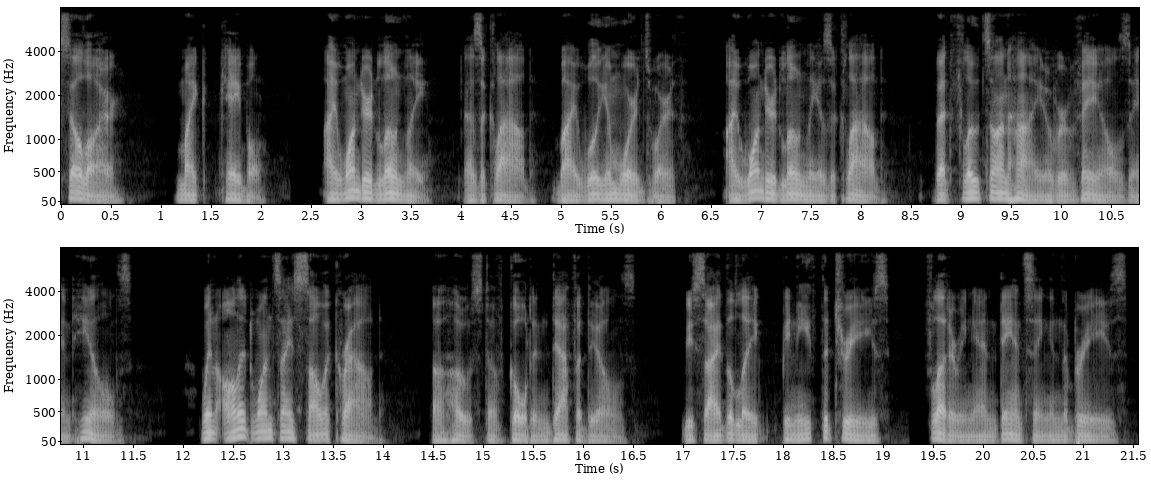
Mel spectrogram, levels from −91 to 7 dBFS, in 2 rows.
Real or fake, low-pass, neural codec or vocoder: fake; 7.2 kHz; codec, 16 kHz, 16 kbps, FreqCodec, larger model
